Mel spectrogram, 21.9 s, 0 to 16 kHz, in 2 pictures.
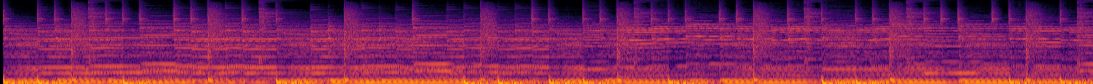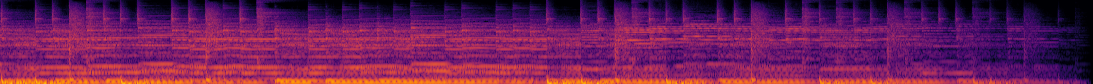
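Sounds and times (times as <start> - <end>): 
rugged acoustic guitar: 0.0 - 21.5.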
